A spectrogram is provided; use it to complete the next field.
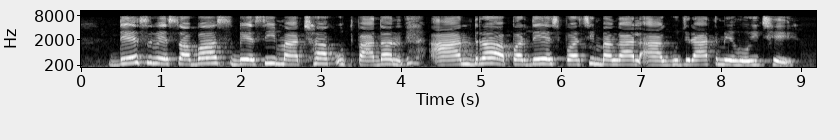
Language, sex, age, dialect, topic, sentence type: Maithili, female, 25-30, Eastern / Thethi, agriculture, statement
